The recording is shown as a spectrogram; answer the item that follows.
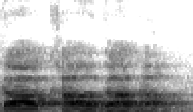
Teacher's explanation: गले से आवाज आ रही है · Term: कंठ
